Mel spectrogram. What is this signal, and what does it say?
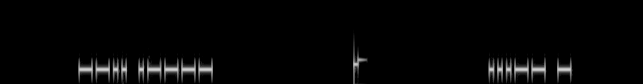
Morse code, heard as a keyed tone, about 28 wpm, 700 Hz. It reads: Z1 3T
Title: Single-Letter Single-Number 28wpm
